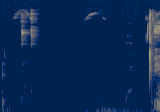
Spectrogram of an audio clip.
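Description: A few faint computer mouse clicks near the start, then near quiet.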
